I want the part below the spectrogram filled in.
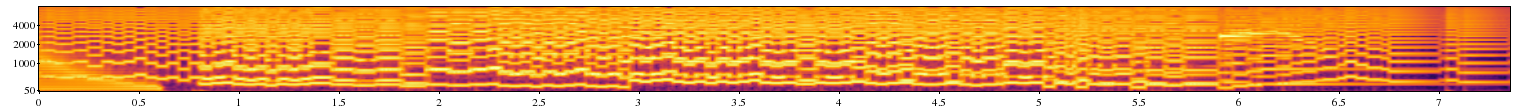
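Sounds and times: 
MOS 8580 SID chip game music: 0.2s - 7.3s.

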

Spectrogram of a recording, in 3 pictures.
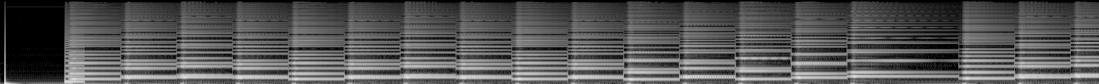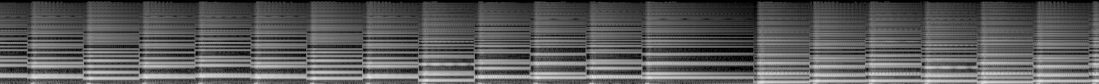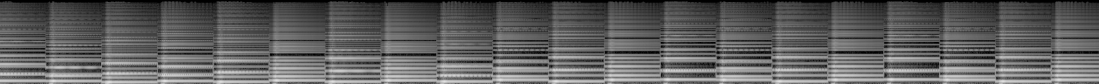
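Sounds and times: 
MOS6581R4 SID chip game music: 0.7s - 32.9s.

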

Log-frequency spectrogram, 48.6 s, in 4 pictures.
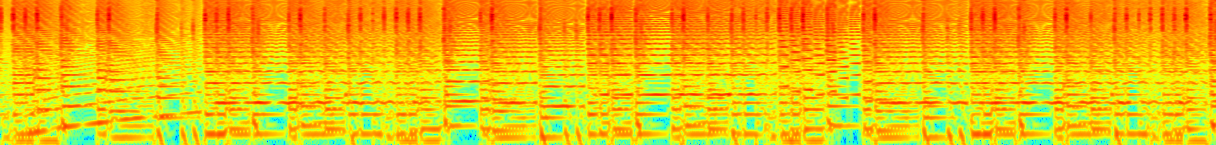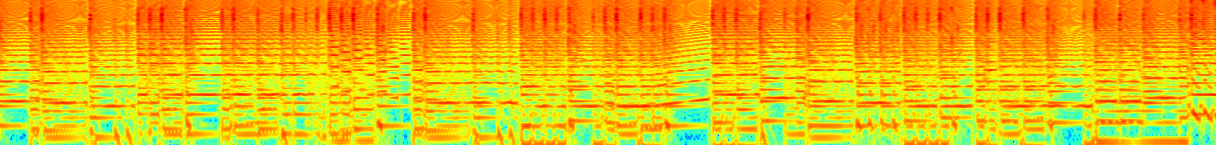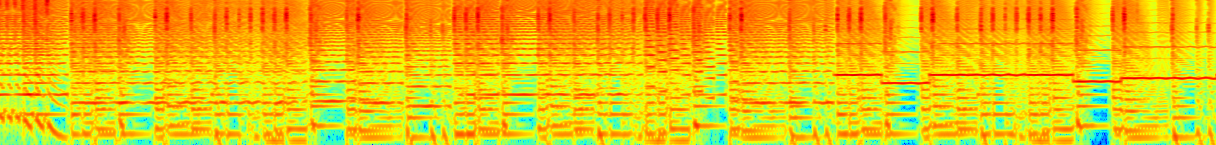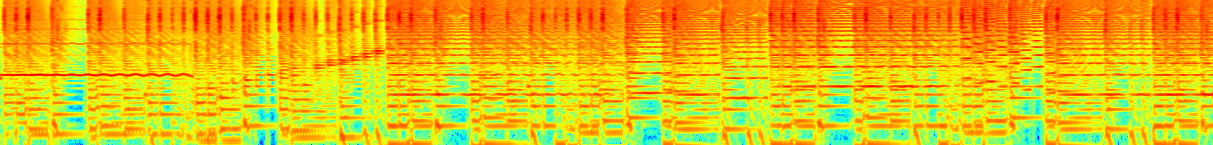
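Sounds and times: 
short chiptune on a MOS6581R3 sound chip: 0.2s - 28.3s, 28.9s - 48.5s.

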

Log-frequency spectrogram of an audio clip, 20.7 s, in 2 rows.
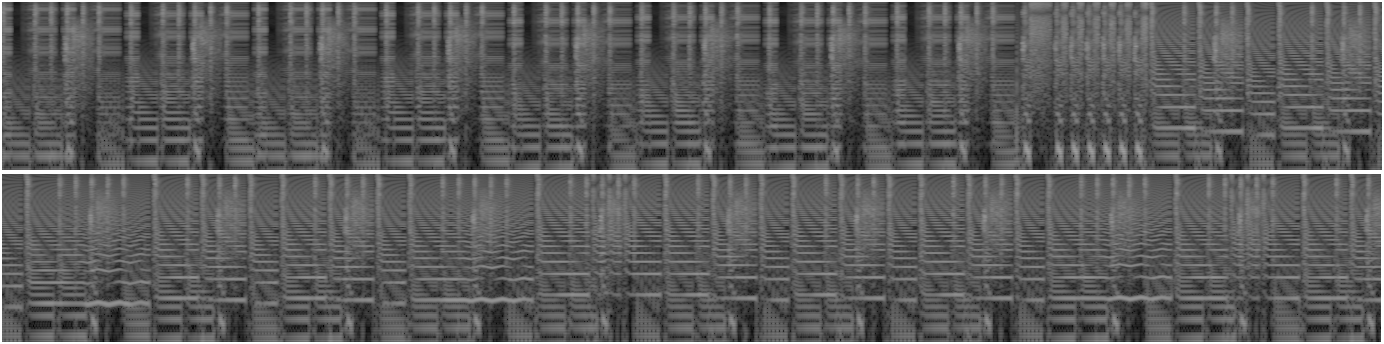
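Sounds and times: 
MOS 6581R2 SID chip music: 0.0s - 20.6s.

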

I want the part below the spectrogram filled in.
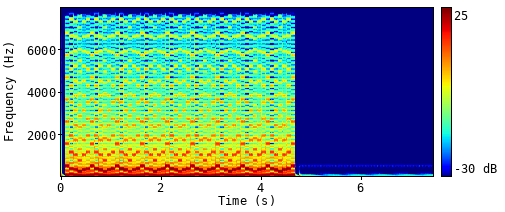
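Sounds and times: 
SID chiptune music on CSG8580R5 chip: 0.0s - 4.7s.

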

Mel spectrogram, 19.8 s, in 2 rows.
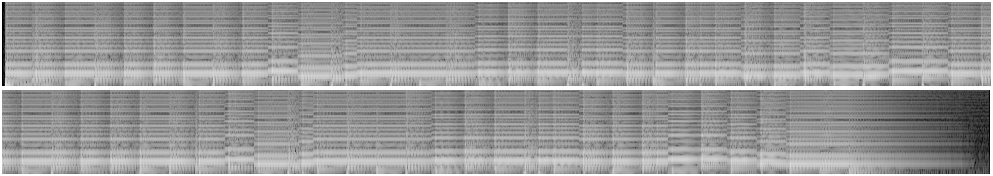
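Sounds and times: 
Christmas music on Commodore MOS6581R3 chip: 0.0s - 19.7s.

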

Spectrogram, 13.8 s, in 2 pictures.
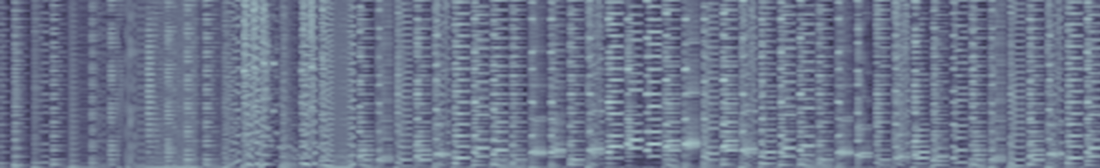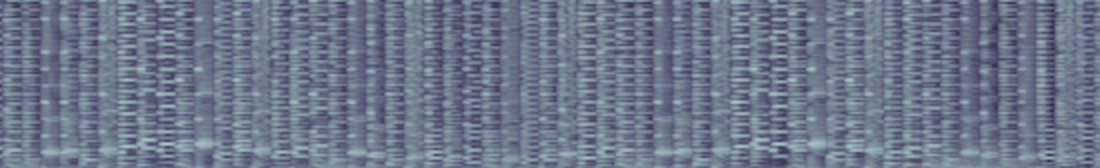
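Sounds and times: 
MOS6581R2 SID chip synth pulse: 0.2s - 13.7s.

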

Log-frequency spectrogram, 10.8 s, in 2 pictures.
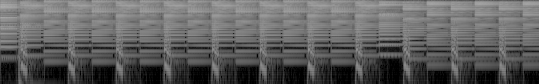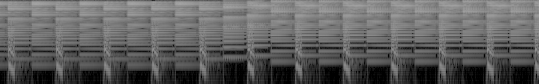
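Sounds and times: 
thunderstorm sound on SID MOS6581R3 chip: 0.2s - 10.7s.

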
